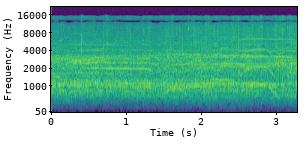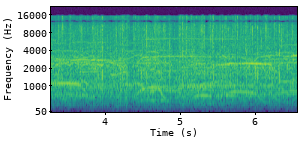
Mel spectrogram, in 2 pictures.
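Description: Stadium crowd cheering and applauding, with whoops and shouts rising and falling over the steady clapping.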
